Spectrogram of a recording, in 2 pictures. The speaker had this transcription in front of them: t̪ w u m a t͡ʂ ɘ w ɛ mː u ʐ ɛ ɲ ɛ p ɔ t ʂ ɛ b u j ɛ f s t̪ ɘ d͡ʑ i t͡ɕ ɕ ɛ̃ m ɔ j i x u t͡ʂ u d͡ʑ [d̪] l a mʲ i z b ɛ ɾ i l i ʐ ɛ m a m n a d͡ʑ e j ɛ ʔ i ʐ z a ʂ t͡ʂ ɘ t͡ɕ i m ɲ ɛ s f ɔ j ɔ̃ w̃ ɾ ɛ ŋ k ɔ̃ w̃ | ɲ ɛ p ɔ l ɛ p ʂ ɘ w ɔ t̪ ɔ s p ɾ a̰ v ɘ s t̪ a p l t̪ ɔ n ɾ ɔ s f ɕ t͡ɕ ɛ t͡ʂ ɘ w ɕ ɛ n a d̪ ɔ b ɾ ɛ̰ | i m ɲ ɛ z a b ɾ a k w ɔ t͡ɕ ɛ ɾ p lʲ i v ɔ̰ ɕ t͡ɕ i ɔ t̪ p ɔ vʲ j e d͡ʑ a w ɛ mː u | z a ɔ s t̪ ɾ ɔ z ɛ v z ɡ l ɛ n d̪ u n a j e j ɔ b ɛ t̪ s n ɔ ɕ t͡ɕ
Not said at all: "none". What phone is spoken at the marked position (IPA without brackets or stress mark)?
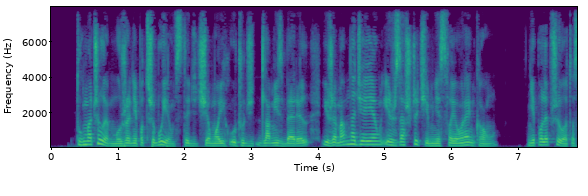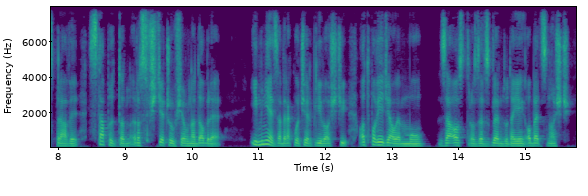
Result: d̪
